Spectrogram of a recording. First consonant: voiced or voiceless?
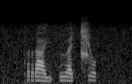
voiceless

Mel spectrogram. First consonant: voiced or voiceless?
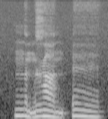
voiced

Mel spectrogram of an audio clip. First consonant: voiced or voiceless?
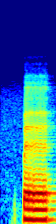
voiceless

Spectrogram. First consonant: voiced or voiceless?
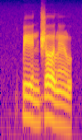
voiceless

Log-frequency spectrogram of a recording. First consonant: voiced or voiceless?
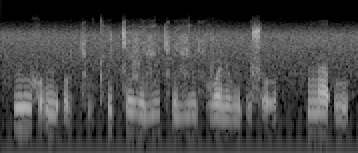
voiced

